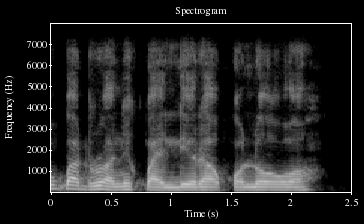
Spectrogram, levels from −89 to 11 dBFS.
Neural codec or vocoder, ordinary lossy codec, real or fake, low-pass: codec, 16 kHz, 4.8 kbps, FACodec; Opus, 64 kbps; fake; 7.2 kHz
